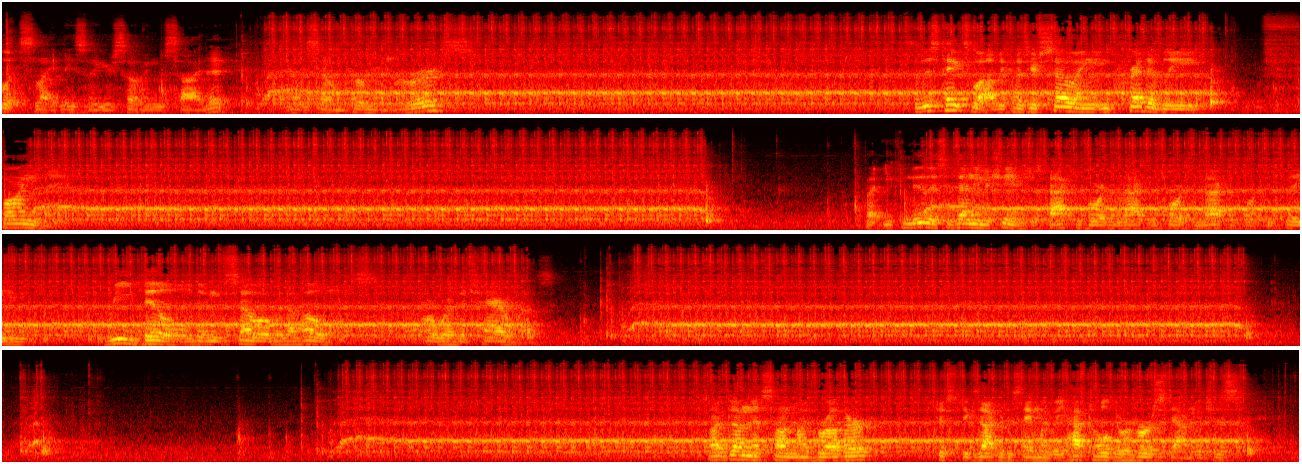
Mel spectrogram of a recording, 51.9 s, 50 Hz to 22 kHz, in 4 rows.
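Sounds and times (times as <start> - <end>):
sewing machine motor whine: 2.4 - 12.3, 13.2 - 20.2, 22.0 - 31.3, 32.0 - 38.5, 42.0 - 51.8
sewing machine click: 24.4 - 28.2
sewing needle ticking: 25.6 - 27.0, 29.4 - 30.2, 42.2 - 46.0, 47.6 - 48.3.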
